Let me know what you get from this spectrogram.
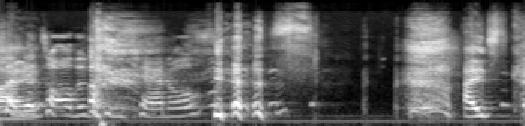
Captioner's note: laughing drowns out speaker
